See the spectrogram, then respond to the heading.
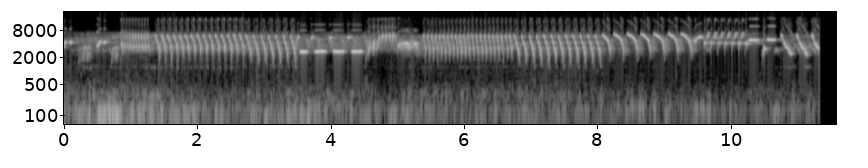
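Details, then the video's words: ["A canary's song as a training lure for young canaries to begin singing quickly: varied high tours, including rapid chattering trills, a clear held whistle, and fast sequences of downward-sweeping notes in a nearly continuous stream."] "Pancingan kenari belajar bunyi | Pancingan burung kenari paud agar cepat bunyi"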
